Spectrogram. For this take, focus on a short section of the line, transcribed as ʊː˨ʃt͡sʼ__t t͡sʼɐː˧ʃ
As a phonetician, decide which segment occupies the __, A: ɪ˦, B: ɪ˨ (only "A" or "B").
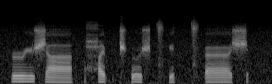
B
